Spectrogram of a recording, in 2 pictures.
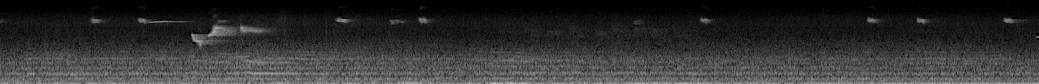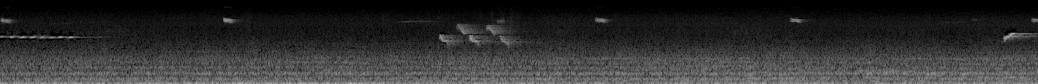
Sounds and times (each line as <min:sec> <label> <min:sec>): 0:00.0 buzzing bees 0:10.4
0:00.9 birds 0:04.4
0:10.0 birds 0:11.6
0:11.4 buzzing bees 0:20.7
0:14.4 birds 0:16.6
0:20.1 birds 0:20.7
